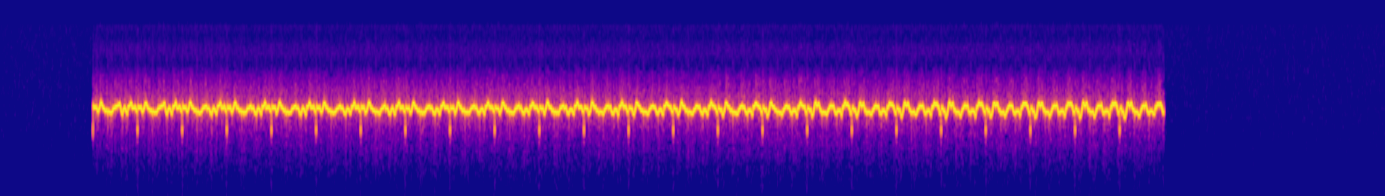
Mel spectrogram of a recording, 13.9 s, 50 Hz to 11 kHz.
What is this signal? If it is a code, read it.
SSTV (slow-scan television), Martin M1, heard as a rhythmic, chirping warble.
